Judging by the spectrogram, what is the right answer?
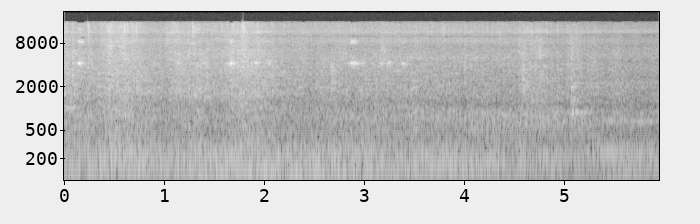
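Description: Motorcycle loader rickshaw's engine idling with a steady low rumble.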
